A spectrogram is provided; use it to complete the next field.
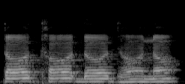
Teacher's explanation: જે વ્યંજનોનું ઉચ્ચારણ કરતી વખતે જીભ દાંતને સ્પર્શે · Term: દંત્ય વ્યંજનો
